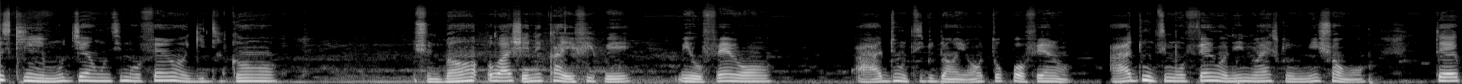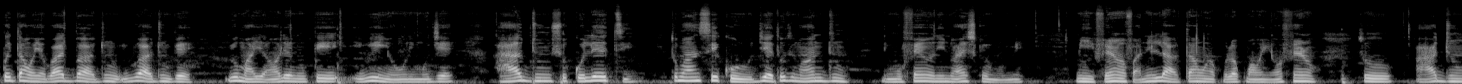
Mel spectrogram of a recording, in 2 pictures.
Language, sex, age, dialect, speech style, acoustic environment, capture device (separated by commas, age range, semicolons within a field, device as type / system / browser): Yoruba, male, 18-24, Nigeria - Lagos Yoruba, relaxed, nature, mobile / Linux / Chrome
